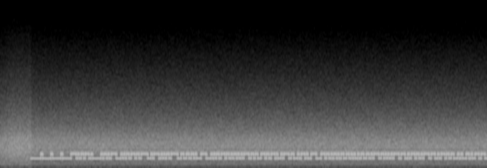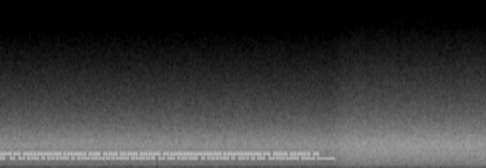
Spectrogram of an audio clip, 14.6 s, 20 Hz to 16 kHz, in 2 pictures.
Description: RTTY (50 baud, 450 Hz shift), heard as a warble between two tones, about 1240 Hz centre, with radio static. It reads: DOS TESTIGOS DEL HECHO DIFIEREN EN CUANTO A LA UBICACION DE LA HORCA.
